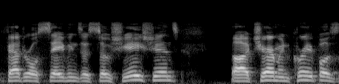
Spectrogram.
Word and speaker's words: Crapo: here is what senator mike crappo crapo sorry butchered it is is asserting that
